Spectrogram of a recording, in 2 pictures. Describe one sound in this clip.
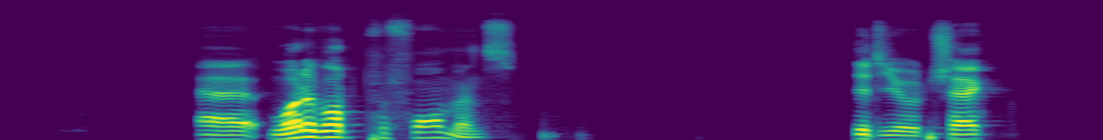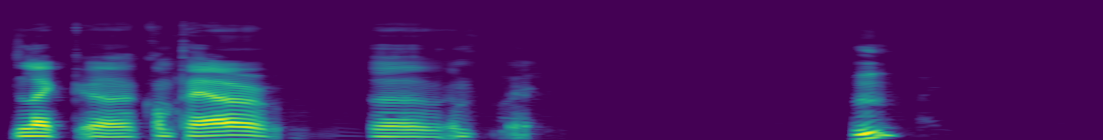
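A young man speaks calmly into a microphone with pauses, heard through a loudspeaker.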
